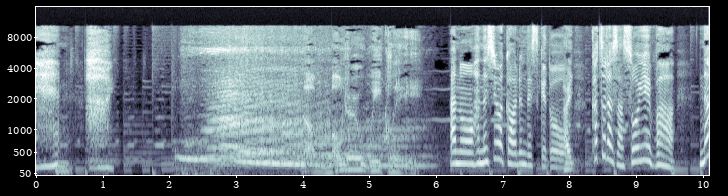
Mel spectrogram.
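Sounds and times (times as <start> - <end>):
processed voice drawing out word: 2.1 - 6.1
hissing sweep: 2.1 - 6.3.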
